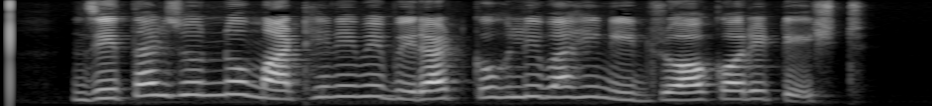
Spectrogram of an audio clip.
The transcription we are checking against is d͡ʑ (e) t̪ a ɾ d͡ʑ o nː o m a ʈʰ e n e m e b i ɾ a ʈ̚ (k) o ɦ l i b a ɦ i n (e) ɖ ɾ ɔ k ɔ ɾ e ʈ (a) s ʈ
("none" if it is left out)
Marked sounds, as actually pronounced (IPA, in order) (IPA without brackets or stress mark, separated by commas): e, k, i, e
